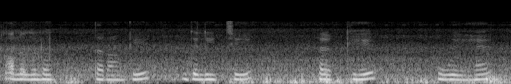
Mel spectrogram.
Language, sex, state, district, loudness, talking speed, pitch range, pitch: Hindi, female, Punjab, Pathankot, -16 LUFS, 95 wpm, 225-240 Hz, 230 Hz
